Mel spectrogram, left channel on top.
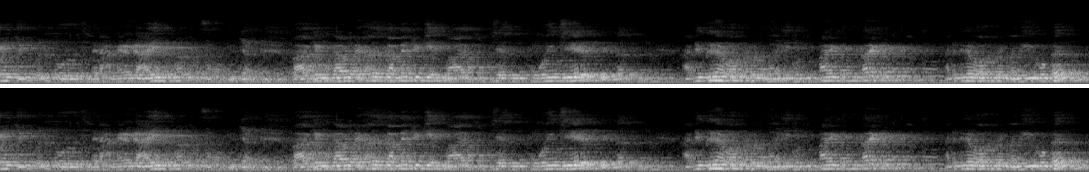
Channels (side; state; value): both; identical; correlation 1.00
